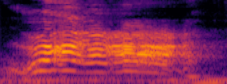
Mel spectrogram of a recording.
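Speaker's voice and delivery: short hammed-up yell of frustration, high and loud; imitating a movie character's frustrated roar; mock shout. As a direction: bark out a pretend movie scream. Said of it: "screaming at the top of their lungs".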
